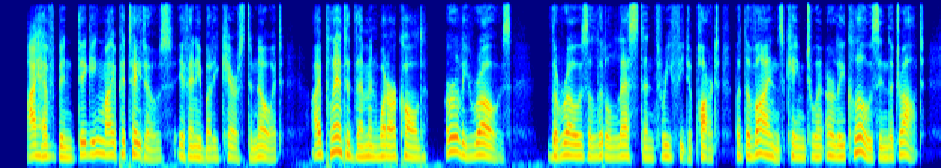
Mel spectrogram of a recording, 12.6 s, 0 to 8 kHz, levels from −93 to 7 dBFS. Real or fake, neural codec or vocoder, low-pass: fake; codec, 16 kHz in and 24 kHz out, 0.4 kbps, LongCat-Audio-Codec, two codebook decoder; 7.2 kHz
